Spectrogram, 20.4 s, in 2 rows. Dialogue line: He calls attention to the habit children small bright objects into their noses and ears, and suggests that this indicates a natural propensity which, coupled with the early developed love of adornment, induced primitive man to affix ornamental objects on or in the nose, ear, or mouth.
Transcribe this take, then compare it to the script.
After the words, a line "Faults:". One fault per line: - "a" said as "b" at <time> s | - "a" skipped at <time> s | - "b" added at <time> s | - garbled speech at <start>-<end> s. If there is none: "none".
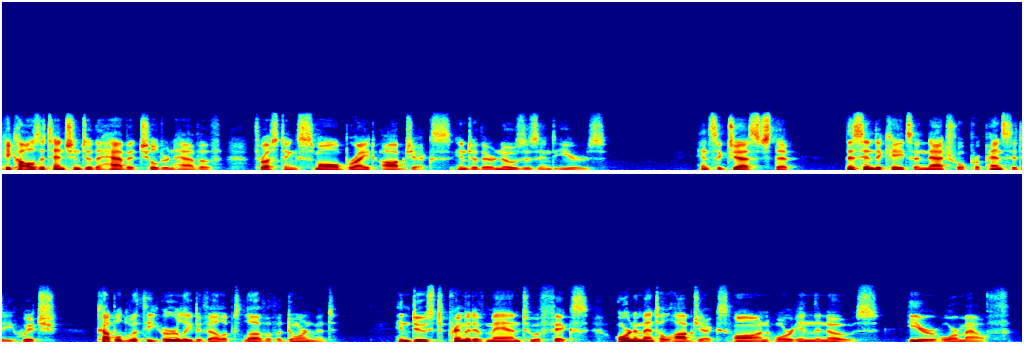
He calls attention to the habit children have of thrusting small bright objects into their noses and ears, and suggests that this indicates a natural propensity which, coupled with the early developed love of adornment, induced primitive man to affix ornamental objects on or in the nose, ear, or mouth.
Faults:
- "have of thrusting" added at 1.7 s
